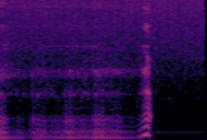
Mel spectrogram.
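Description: A man imitating a drum roll with his mouth, a fast rolled-tongue trill that ends with a short rising flourish about a second and a half in.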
